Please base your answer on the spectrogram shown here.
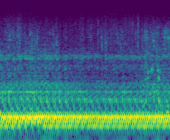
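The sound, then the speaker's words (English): Deep, steady engine drone of a big motorboat on the water, holding loud and even throughout with a buzzing, low-pitched hum. “Oh, Jack, watch out. There's a big motorboat coming this way. She'll miss us. Watch out for a wash. It'll rock us a bit.”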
